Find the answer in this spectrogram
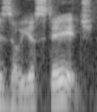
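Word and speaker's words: Zoje Stage: next book I read was baby teeth by Zoya stage this book um was excellent this book tells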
